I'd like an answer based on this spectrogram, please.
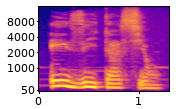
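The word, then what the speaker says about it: hésitation: 那我们今天的第一个单词呢是 hesitation，犹豫。那么这个单词开篇的 ash 是不发音的啊，也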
